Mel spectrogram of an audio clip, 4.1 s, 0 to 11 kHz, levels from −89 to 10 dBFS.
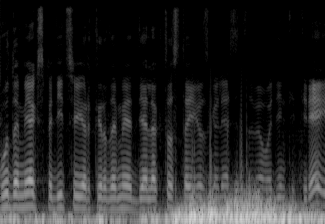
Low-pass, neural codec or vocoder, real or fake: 9.9 kHz; none; real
